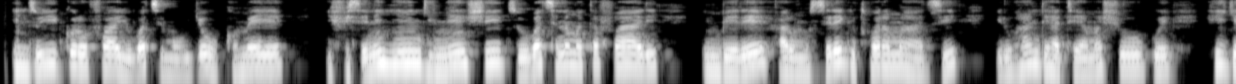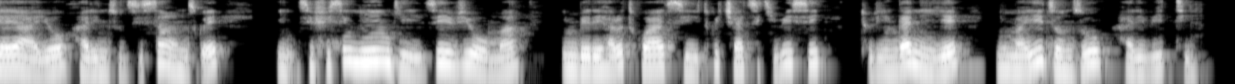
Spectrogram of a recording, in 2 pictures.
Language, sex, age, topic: Rundi, female, 36-49, education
